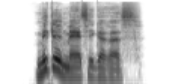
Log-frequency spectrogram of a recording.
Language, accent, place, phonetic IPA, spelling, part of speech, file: German, Germany, Berlin, [ˈmɪtl̩ˌmɛːsɪɡəʁəs], mittelmäßigeres, adjective, De-mittelmäßigeres.ogg
- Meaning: strong/mixed nominative/accusative neuter singular comparative degree of mittelmäßig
